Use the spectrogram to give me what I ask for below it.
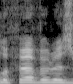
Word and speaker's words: Lefebvre: any of Archbishop Marcel Lefebvre's writings? I haven't read, I have to confess, I have not read Lefebvre's writings. Sorry, Lefebvre. That's how you say it, Lefebvre's. I say Lefebvre, Lefebvre.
